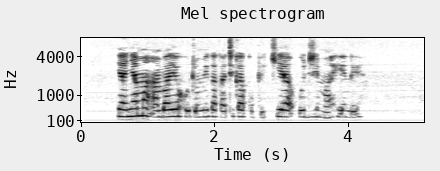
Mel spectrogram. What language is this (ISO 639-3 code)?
swa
